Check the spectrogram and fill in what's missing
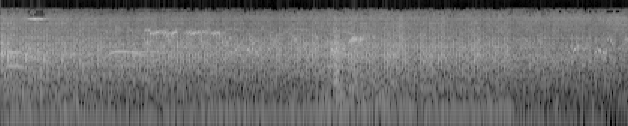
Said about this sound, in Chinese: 过了一会儿，就看见一辆汽车飞驰而来，在近处停下。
